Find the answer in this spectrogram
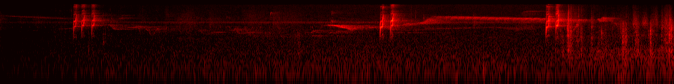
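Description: Faint bird calls: high chirps and a few gliding whistles, with a few short sharp clicks.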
